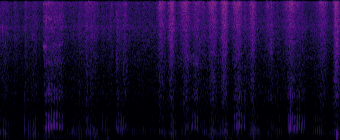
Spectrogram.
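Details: Kurilian Bobtail cat waking its owner each morning: after waiting at the bedroom door, it leaps onto the bed, purrs loudly and nips the hands lightly. A deep rumbling purr swells and fades in even, rhythmic pulses, with light rustling of bedding.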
